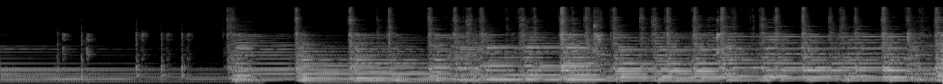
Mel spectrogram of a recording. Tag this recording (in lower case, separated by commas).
electric guitar, musical instrument, plucked string instrument, guitar, music, strum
